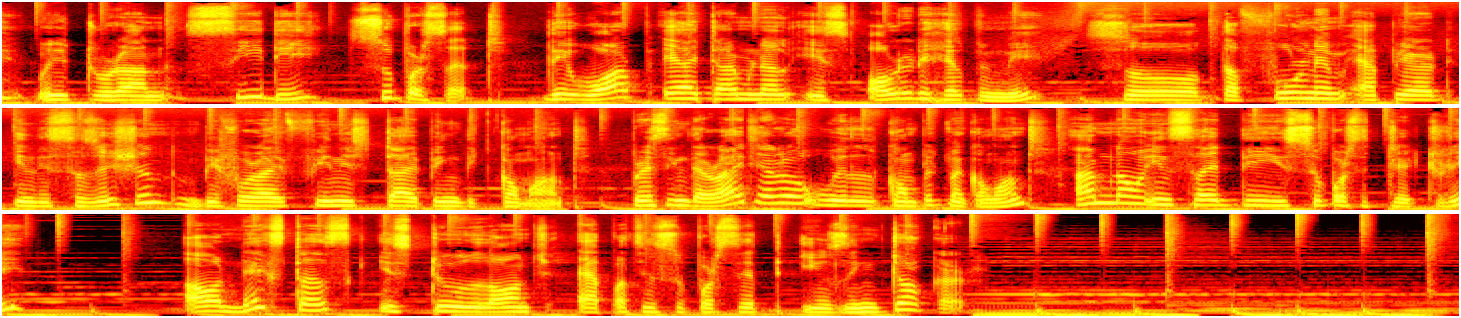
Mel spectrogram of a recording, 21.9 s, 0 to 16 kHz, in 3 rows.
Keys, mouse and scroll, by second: 11.4 Right, 13.5 Return, 14.5 click, 14.6 click, 14.9 click, 15.3-15.7 scroll down 3, 16.6 scroll down 2, 17.0-17.8 scroll up 2, 17.8 scroll down 1, 18.9 click, 21.4 scroll.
